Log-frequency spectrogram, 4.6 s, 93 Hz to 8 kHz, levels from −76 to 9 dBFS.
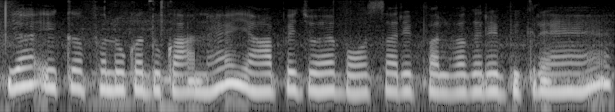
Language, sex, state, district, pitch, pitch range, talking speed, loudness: Hindi, female, Chhattisgarh, Raipur, 220 Hz, 215-245 Hz, 220 wpm, -14 LUFS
